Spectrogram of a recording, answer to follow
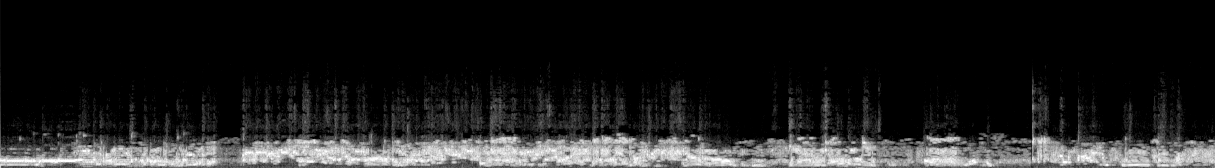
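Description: Playback of a recorded telephone call: men's voices sounding narrow and tinny over the phone line, muffled and hard to make out, with a short steady tone in the first second. The audio is poor because the call was not recorded directly on a phone.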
